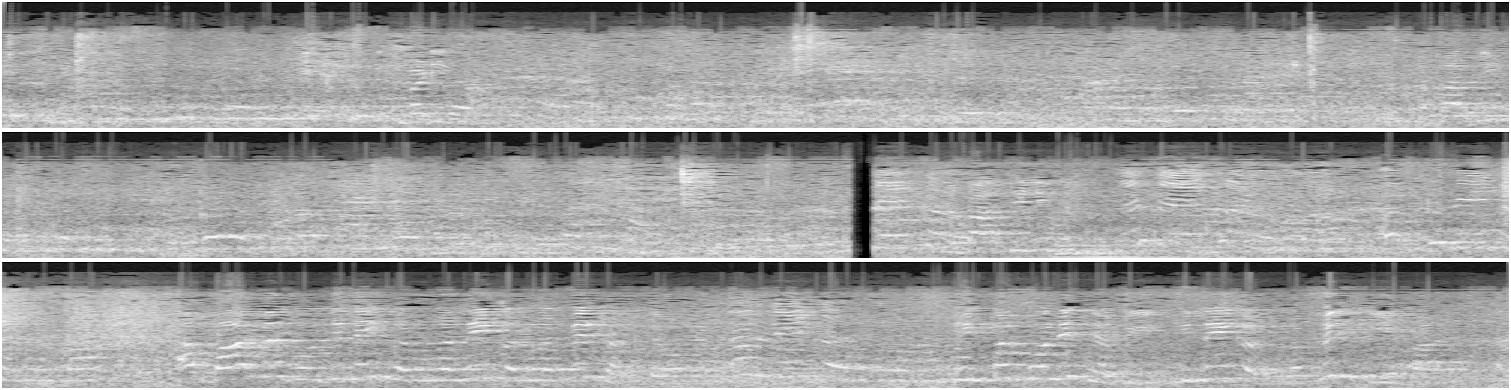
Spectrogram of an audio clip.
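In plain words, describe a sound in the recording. Many children chatter in the background.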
